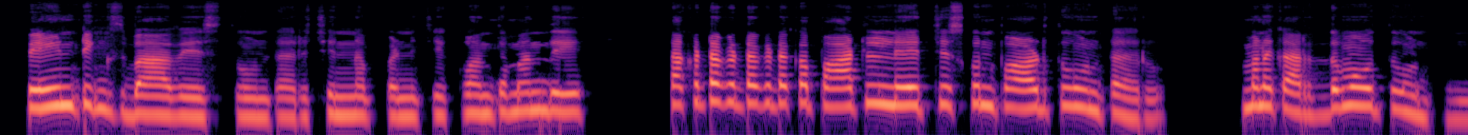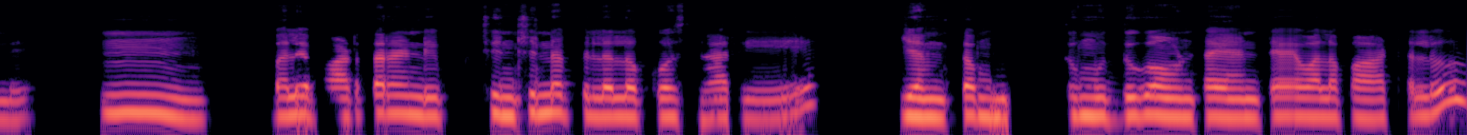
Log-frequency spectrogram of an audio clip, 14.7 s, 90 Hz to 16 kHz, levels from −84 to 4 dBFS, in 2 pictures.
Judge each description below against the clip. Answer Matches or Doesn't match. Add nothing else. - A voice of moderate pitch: Doesn't match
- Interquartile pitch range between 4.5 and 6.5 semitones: Matches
